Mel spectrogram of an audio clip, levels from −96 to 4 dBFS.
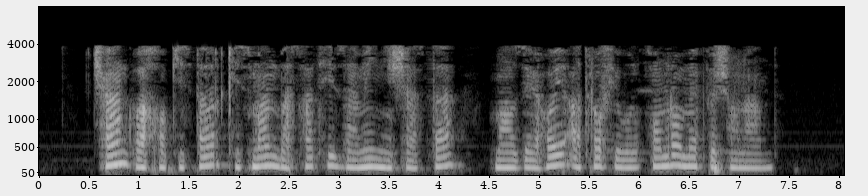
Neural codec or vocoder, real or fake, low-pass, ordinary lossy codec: none; real; 7.2 kHz; AAC, 16 kbps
